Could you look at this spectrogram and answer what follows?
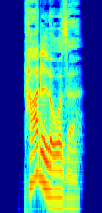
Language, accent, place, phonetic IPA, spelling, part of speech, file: German, Germany, Berlin, [ˈtaːdl̩loːzə], tadellose, adjective, De-tadellose.ogg
- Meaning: inflection of tadellos: 1. strong/mixed nominative/accusative feminine singular 2. strong nominative/accusative plural 3. weak nominative all-gender singular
